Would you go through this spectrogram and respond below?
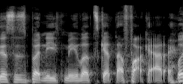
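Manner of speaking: mock-angry, pissed-off woman voice. Retelling a woman upset over couch seating, imitating a pissed-off woman. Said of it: "actually pissed off".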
